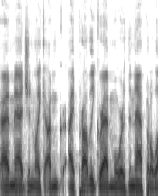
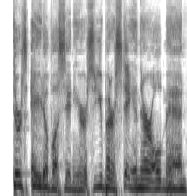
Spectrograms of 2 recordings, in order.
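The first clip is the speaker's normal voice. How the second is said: yelled high and raised; 9 semitones higher than usual. A player's character yells back at an old man while running out of the shop: yelling. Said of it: "I yell".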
